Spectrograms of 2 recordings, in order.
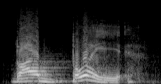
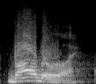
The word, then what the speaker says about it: barbaroi: The word translated native people in verse 2 and again in verse 4 comes from a Greek word, barbaroi. I didn't say that correctly. Barbaroi.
